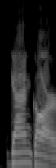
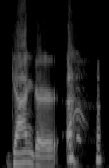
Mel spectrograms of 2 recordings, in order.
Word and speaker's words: Gengar: supposedly a lot of pokemon names i've been pronouncing wrong and i didn't know until people started telling me so it's gengar right gengar the ghost i i used to call it gangur gengar yeah like i was like i was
